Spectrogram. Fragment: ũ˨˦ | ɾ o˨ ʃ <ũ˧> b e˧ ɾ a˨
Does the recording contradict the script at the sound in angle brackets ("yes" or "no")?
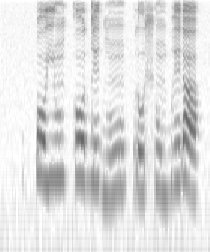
yes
